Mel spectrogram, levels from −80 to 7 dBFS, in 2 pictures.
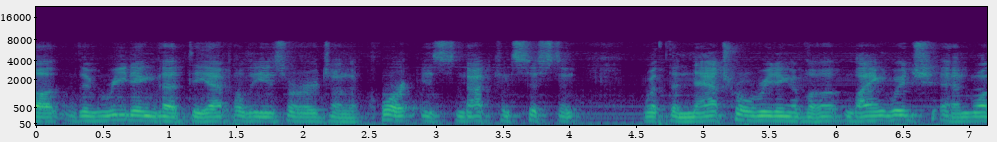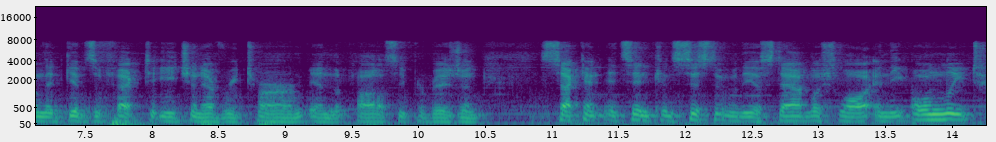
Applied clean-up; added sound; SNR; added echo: neural separator model SepFormer DNS4.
